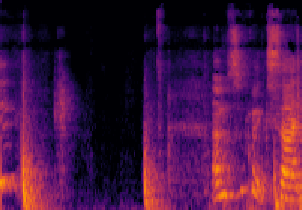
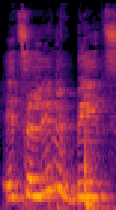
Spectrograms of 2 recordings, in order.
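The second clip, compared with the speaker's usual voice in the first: much higher, delighted squeal over the shoes; excited squeal at new boots; thrilled gush; 9 semitones higher than usual. Real, not acted. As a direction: gush with real delight, pitch flying up.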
